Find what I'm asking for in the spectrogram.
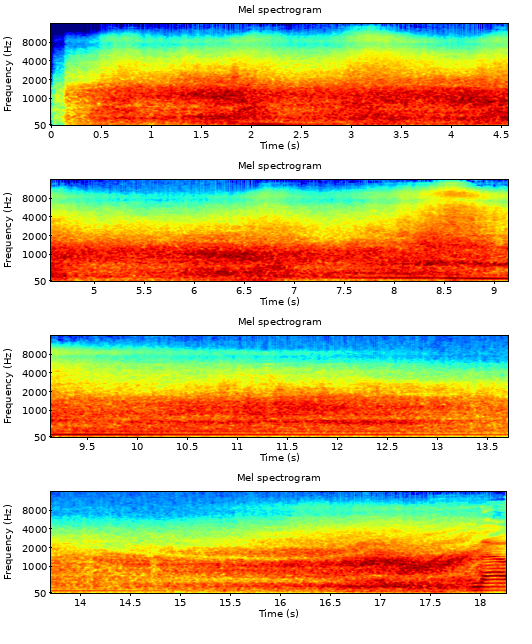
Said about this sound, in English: that is the sound of an A road, which is exactly the kind of road that you don't want to find yourself cycling down when you're trying to recreate a uh, cycle tour in the genteel Edwardian fashion.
